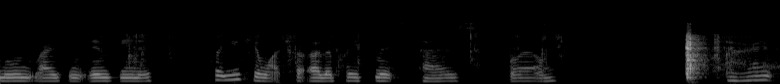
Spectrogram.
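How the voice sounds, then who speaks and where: A woman giving a casual tarot reading, thinking aloud in an unhurried way with plenty of ums. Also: low-pitched, vocal fry, dark tone. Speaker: tarot reader. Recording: slightly dull lo-fi recording.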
